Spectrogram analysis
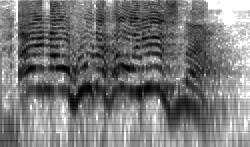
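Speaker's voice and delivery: high, loud laughing exclamation; laughing shout. Real, not acted. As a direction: crack up as you shout the reveal. Host's punchline realization.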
